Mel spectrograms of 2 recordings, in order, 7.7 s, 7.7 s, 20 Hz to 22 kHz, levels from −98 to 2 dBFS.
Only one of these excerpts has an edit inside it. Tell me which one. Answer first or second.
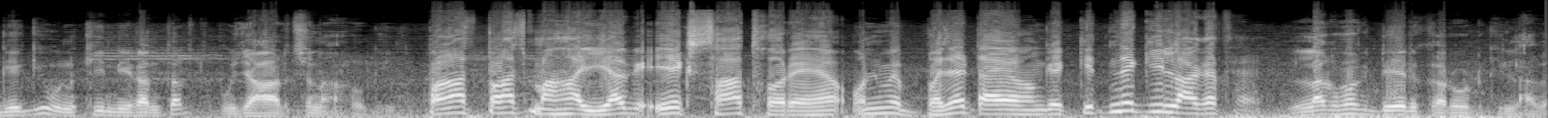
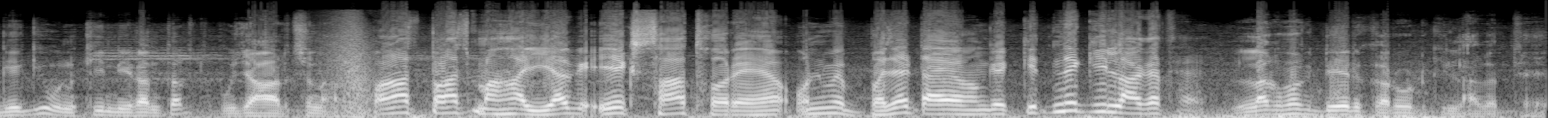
second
